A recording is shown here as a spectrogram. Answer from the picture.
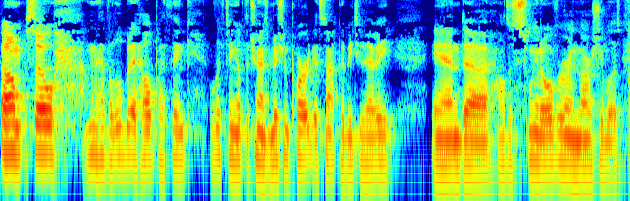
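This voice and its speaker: Talking at a very fast pace, the man holds a fairly even intonation. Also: quiet background. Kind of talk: casual vlog chat. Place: garage. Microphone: phone near.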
